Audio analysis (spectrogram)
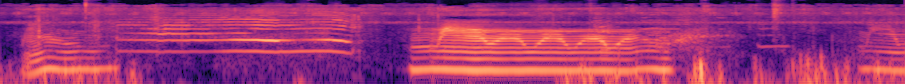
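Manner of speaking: high, repeated mewing meows; cat meows. Pretend. Owner meowing back and forth with the cats, high.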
